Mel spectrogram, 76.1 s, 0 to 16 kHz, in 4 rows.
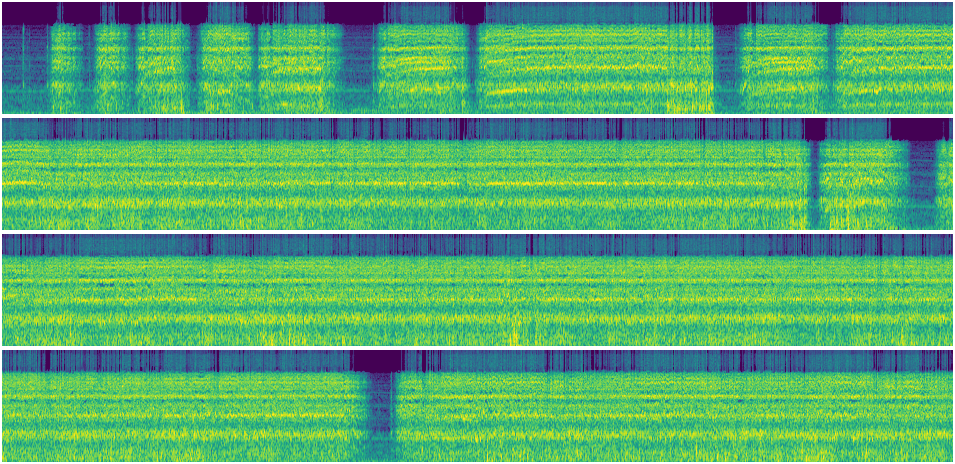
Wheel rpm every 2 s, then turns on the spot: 20, 80, 100, 90, 140, 190, 190, 130, 150, 210, 220, 240, 240, 230, 230, 230, 230, 180, 110, 190, 230, 220, 230, 230, 230, 230, 230, 230, 230, 230, 240, 230, 90, 220, 230, 230, 230, 220.
36-38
